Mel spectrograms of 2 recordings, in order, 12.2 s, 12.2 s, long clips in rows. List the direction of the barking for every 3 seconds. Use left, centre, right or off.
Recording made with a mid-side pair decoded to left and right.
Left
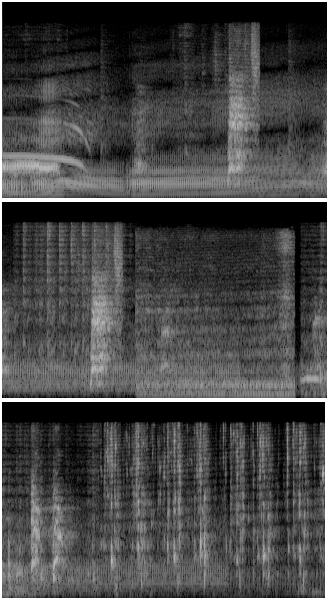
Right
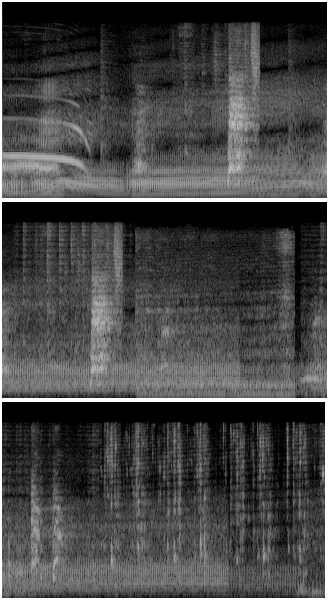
right, centre, left, left.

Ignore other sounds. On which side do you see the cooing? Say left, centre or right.
left.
